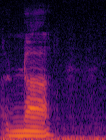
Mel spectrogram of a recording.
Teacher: the tongue is curled back to touch the top of the uh mouth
